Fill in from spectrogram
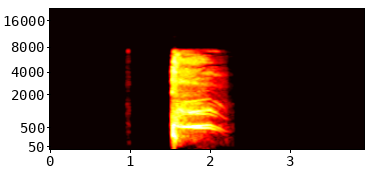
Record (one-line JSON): {"cough_length": "3.9 s", "cough_amplitude": 27655, "cough_signal_mean_std_ratio": 0.28, "survey_phase": "beta (2021-08-13 to 2022-03-07)", "age": "45-64", "gender": "Female", "wearing_mask": "No", "symptom_runny_or_blocked_nose": true, "smoker_status": "Never smoked", "respiratory_condition_asthma": false, "respiratory_condition_other": false, "recruitment_source": "Test and Trace", "submission_delay": "-1 day", "covid_test_result": "Negative", "covid_test_method": "LFT"}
